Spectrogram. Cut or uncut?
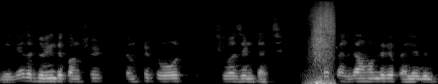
cut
